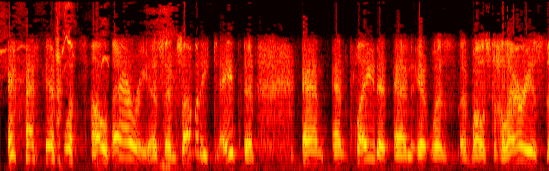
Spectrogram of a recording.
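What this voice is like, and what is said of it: Usual voice. Nothing is said of it.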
